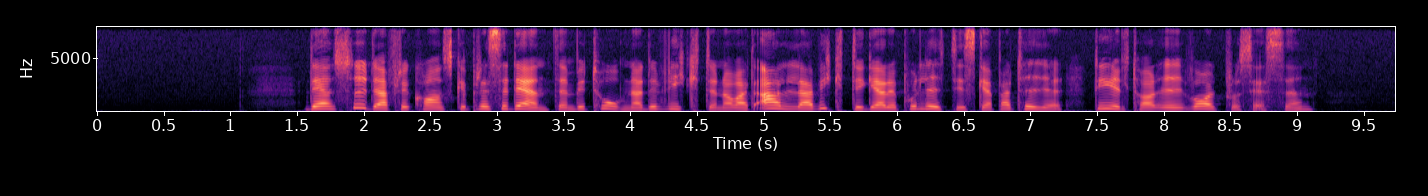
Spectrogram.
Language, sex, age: Swedish, female, 54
